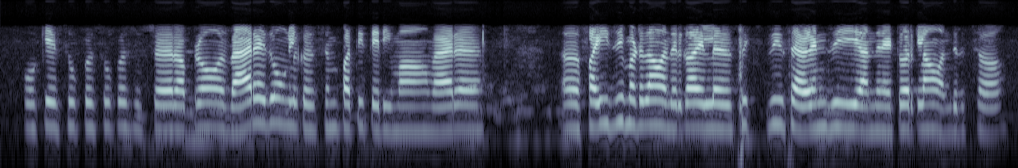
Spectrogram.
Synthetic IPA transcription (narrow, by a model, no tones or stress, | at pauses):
oːkeːsuːpɐɾsuːpɐɾsɪsʈɐɾɐpːɐɾõʋeːɾɛɛðõʊŋɡɐɭɯkːɯsɪmpat̪ːit̪ɛɾɪjɯmãːʋeːɾɛ | fɐɪd͡ʒiːmɐʈːʊ̃t̪ãːʋɐnd̪ɯɾɯkːãːɪlːɛsɪksd͡ʒisɛʋɛɳd͡ʒiɐnd̪ɐnɛʈːʋɐɾklãːʋɐnd̪ɯɾɯt͡ʃːaː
